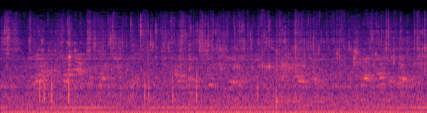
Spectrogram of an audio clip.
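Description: Water pouring in a thin steady stream from an electric kettle into the metal strainer of a glass teapot, onto loose tea leaves.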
